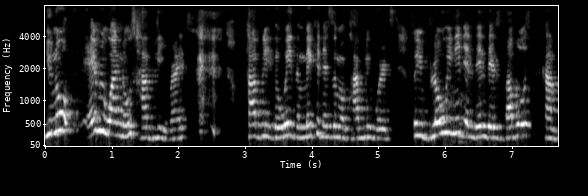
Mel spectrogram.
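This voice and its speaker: At a moderate pace, a woman speaks with a non-native accent. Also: fairly high pitch for a woman, lively intonation. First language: not English. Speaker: musician and medical doctor. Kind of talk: casual interview. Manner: halting.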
